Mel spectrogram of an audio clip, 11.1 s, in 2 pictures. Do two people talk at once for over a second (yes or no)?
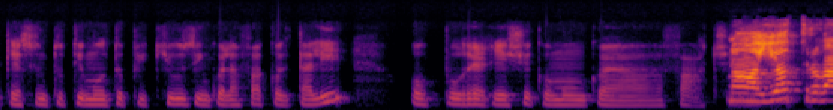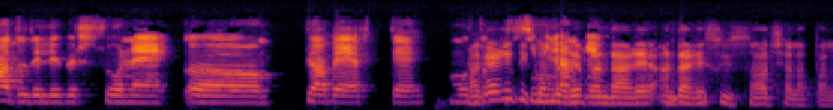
yes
